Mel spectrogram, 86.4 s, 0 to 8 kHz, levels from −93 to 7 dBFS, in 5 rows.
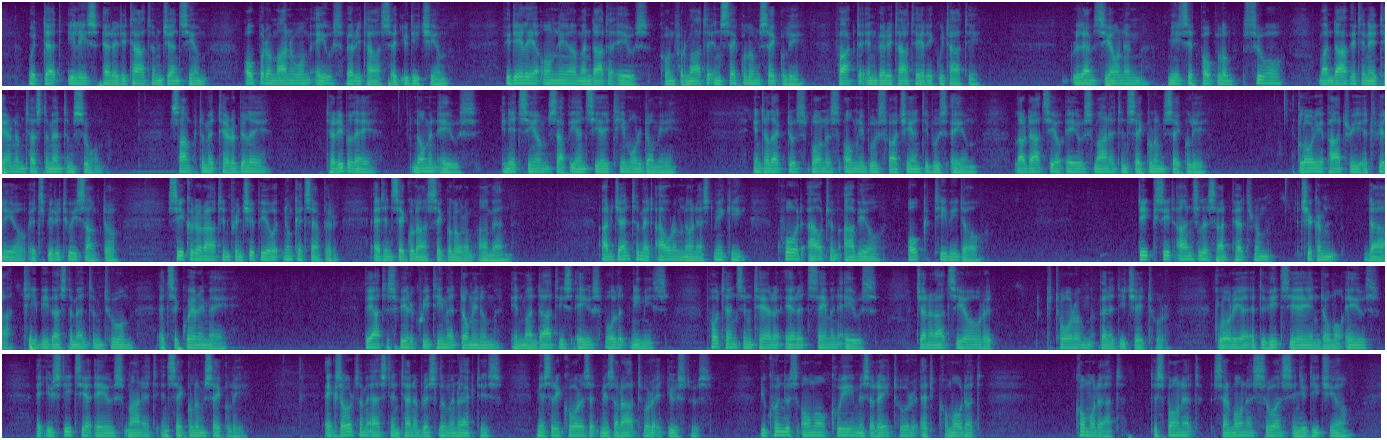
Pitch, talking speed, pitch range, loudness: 100 Hz, 105 wpm, 95-110 Hz, -31 LUFS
